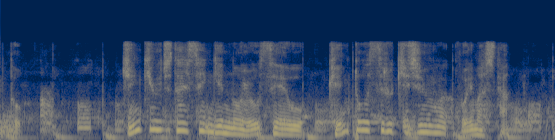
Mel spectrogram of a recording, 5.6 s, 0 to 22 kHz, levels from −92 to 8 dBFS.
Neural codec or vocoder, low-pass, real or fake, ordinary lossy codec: codec, 16 kHz, 4.8 kbps, FACodec; 7.2 kHz; fake; none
